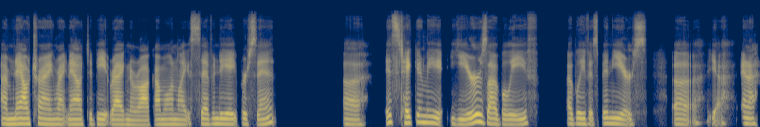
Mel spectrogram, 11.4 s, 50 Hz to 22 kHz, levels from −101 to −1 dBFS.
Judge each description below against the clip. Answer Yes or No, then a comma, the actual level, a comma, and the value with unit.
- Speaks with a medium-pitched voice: Yes, medium, 160 Hz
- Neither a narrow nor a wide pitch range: No, narrow, 1.9 semitones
